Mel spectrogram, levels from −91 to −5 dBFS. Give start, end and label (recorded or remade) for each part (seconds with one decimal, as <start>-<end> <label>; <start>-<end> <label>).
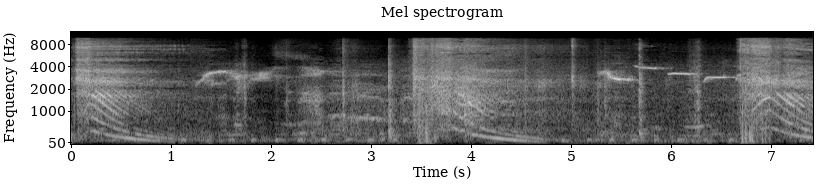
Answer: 0.0-1.2 recorded; 1.2-5.6 remade; 5.6-7.4 recorded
